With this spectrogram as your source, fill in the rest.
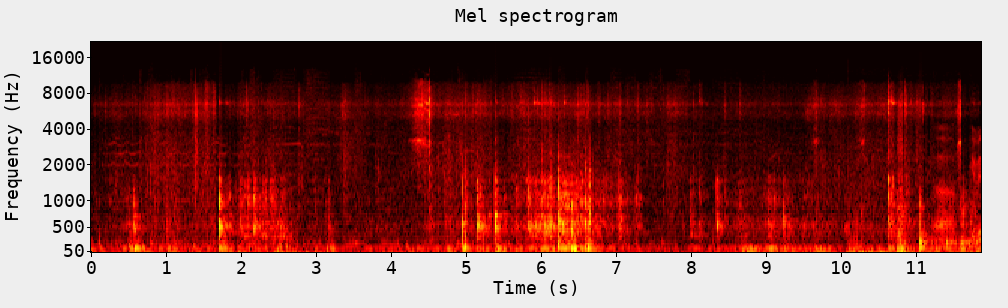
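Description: Pruning shears snip through small branches.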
